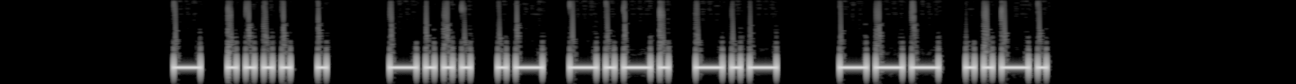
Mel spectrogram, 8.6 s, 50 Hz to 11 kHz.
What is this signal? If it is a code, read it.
Morse code, heard as a keyed tone, about 20 wpm, 700 Hz. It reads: THE BACK OF
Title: Build A Phrase - 3-Word Phrases - 20wpm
